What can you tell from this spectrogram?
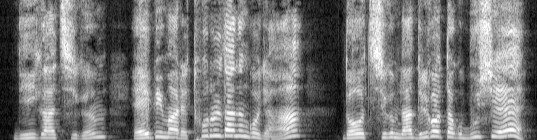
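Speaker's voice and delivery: loud, indignant father's outburst; worked-up anger. A narrator's reading. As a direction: roar at your son for talking back. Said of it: "시아버지는 감정이 격해지셔서는".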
